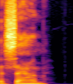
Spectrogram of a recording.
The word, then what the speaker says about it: salmon: I said, "No, I mean, you don't pronounce the L in salmon?" She said, "Why not?" I said, "Just how it is, Grandma. So going forward, it's salmon." She like, salmon.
